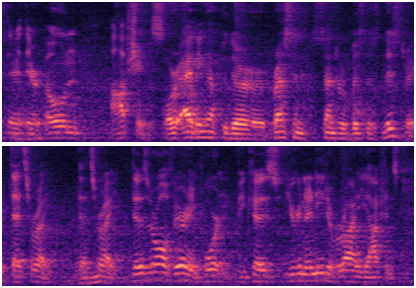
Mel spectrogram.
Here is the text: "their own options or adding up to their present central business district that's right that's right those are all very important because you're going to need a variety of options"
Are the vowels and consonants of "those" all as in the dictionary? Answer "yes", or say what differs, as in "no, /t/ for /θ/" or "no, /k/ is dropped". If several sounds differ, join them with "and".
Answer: yes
